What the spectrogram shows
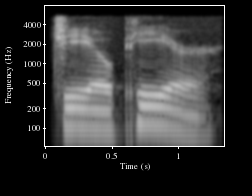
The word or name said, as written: GOPer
